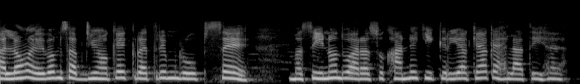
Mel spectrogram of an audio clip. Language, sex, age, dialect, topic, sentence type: Hindi, female, 18-24, Hindustani Malvi Khadi Boli, agriculture, question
